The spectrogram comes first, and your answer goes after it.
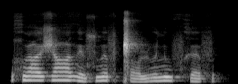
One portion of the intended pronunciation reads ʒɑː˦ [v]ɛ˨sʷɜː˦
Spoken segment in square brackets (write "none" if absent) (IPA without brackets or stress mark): ð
